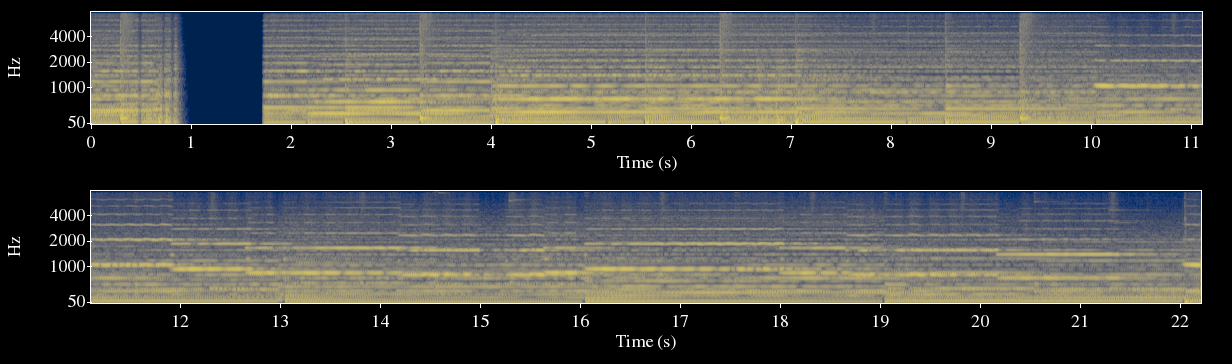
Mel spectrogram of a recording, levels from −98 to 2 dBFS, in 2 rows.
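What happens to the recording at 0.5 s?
A brief smear or wobble runs from 0.47 to 0.53 s, where a short sound may drop out. This is short concealed packet loss: about 30 ms never arrived in time, so the receiver extended the preceding sound to bridge the gap, then blended back into the real audio.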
